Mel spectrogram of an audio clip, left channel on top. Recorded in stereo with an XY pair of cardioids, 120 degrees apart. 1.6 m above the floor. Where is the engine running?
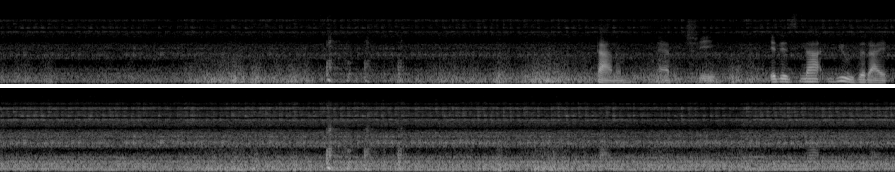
65° right.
